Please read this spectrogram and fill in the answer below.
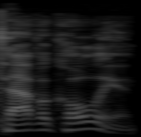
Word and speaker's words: Tavakolian: Tavakolian.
